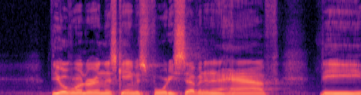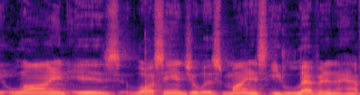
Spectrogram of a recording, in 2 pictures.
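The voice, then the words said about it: Crackly, strained voice. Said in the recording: “As you can tell, I've been yelling at people all day ... My voice is too crackly”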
